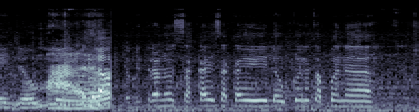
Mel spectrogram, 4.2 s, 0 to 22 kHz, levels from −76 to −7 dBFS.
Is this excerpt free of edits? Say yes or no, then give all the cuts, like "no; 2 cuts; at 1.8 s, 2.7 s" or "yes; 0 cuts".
no; 1 cut; at 1.1 s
